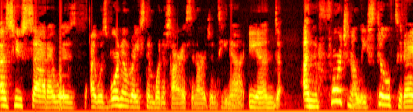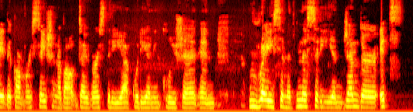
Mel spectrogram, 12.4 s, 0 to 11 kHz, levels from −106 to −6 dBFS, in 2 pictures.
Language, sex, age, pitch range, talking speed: English, female, 30-49, 155-210 Hz, 160 wpm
